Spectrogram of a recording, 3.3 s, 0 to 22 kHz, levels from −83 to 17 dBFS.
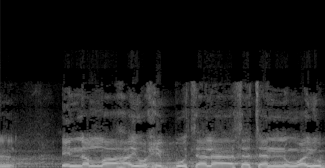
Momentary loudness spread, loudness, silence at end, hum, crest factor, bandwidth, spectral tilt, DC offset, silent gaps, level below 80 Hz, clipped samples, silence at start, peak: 7 LU; -19 LUFS; 0 s; none; 8 dB; 12 kHz; -5.5 dB/octave; under 0.1%; none; -58 dBFS; under 0.1%; 0 s; -10 dBFS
